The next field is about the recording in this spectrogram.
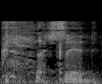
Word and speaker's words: chesed: The Hebrew word is chesed, and I'm not saying that right. Really, there's more of a cough, chesed, in the beginning of the word in order to say it correctly.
